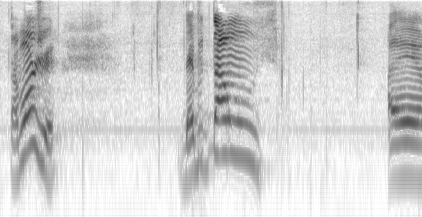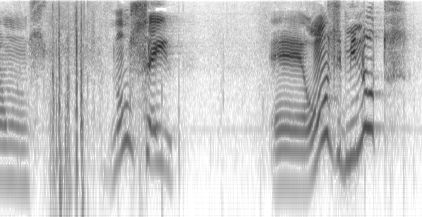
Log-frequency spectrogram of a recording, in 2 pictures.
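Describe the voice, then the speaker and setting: Very high, excitable young gamer girl. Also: slow pace, noisy background. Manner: excitable, shrieks at goals, keeps saying "gente". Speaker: gameplay commentator. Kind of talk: excited gameplay commentary.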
